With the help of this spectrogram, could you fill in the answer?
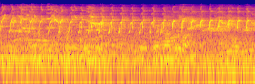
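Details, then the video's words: Lovebird hung at a bird-singing contest, giving the long rapid trill called ngekek: fast, evenly repeated high chirping pulses running through the clip, with voices and music in the background. "Lovebird ngekek panjang di gantangan"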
